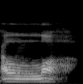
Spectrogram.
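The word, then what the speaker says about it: الله: Nah, jika Allah.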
